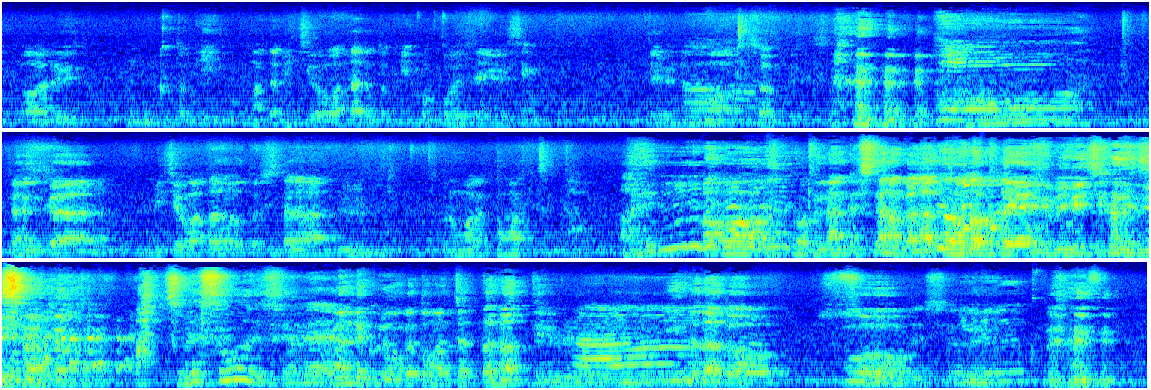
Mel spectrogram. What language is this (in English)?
Japanese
